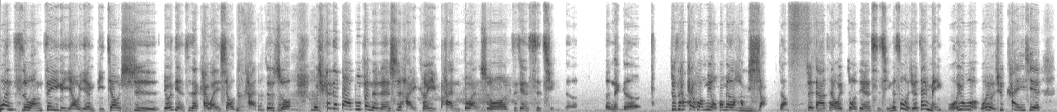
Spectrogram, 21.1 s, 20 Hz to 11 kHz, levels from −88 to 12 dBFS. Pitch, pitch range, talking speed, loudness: 255 Hz, 205-335 Hz, 245 characters per minute, -17 LUFS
